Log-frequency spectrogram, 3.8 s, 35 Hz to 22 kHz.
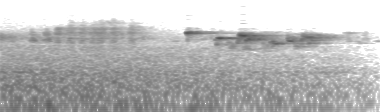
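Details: Female Asian koel in Tainan, Taiwan, 13 June 2018, gives a quick burst of five or six sharp, high, slightly falling notes over about a second, preceded by faint background hiss.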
